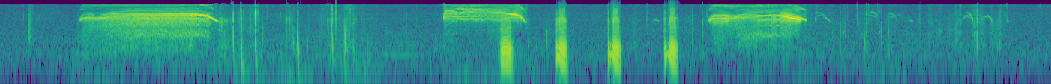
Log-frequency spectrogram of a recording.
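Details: Snowy owl female on her Arctic nest with hatching owlets, feeding the nestlings small pieces; she makes specific sounds when offering food. Three harsh, high screeches, each under a second and a couple of seconds apart, with sharp clicks and knocks between them.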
